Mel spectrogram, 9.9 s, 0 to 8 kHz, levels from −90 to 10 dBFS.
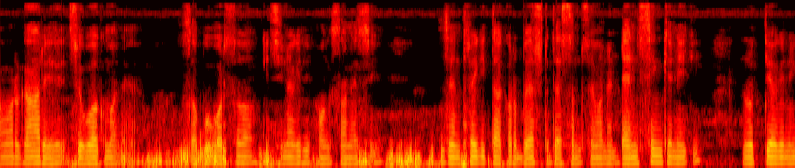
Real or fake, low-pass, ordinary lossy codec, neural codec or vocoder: fake; 7.2 kHz; AAC, 32 kbps; codec, 16 kHz, 8 kbps, FreqCodec, larger model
